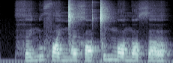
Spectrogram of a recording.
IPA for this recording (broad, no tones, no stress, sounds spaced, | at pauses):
h ə ɪ̯ n u f ɑ ɪ̯ ŋ͡ǀ ɜ x ɒ ǀ i ŋ ɔ n ɔ θ ʌ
